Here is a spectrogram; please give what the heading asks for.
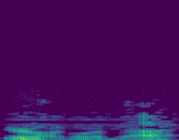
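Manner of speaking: low, soft, sly serpent; preacher doing Satan's sly whisper. Acted. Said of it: "Satan says".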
